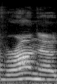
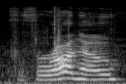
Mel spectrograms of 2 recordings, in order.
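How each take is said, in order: First: Said in the usual way. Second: Verano said slowly, each syllable drawn out; saying the name. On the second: Shown as a demonstration. Showing viewers how to say Verano, slow. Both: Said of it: "that's how you say something".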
